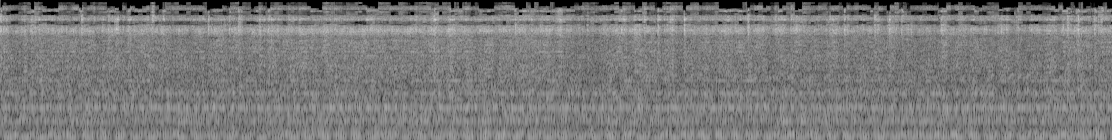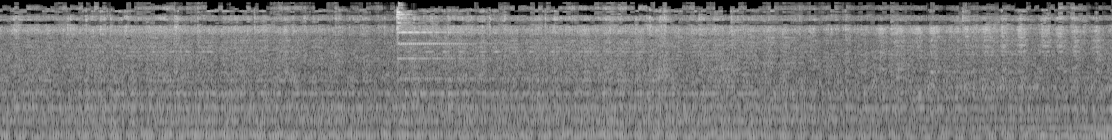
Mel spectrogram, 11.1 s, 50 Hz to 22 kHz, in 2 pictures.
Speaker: Yes, she's running and she's pumping. She's fully operational. Now that's what you call getting pumped up for New Year's. She runs quite smoothly after 90 years.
